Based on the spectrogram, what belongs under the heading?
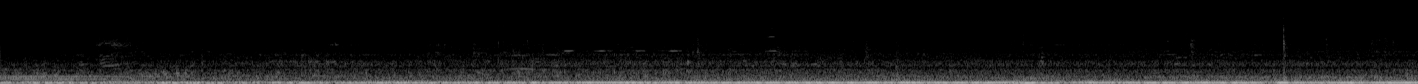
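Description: Steady low rumble of an idling vehicle engine, with a few faint clicks near the end.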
